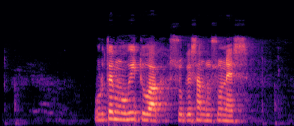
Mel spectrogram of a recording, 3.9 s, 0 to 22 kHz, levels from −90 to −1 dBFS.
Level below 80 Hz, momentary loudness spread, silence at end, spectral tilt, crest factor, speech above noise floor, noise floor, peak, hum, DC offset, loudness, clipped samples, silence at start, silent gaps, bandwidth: -68 dBFS; 12 LU; 0.6 s; -3.5 dB/octave; 22 dB; 47 dB; -68 dBFS; -2 dBFS; none; under 0.1%; -20 LUFS; under 0.1%; 1.25 s; none; 7.2 kHz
